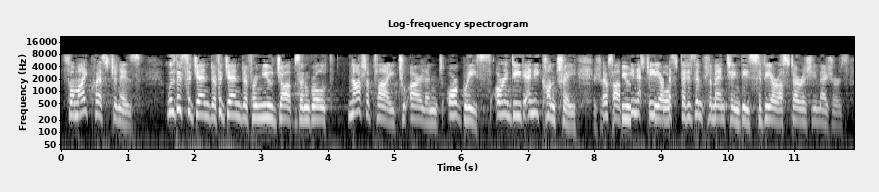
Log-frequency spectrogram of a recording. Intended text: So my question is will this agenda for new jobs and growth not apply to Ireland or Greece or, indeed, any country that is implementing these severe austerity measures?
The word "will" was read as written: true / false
true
